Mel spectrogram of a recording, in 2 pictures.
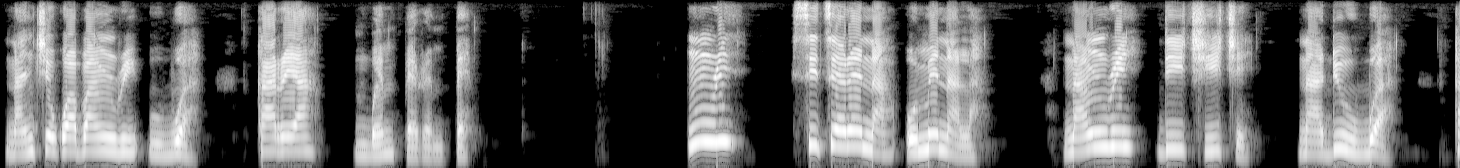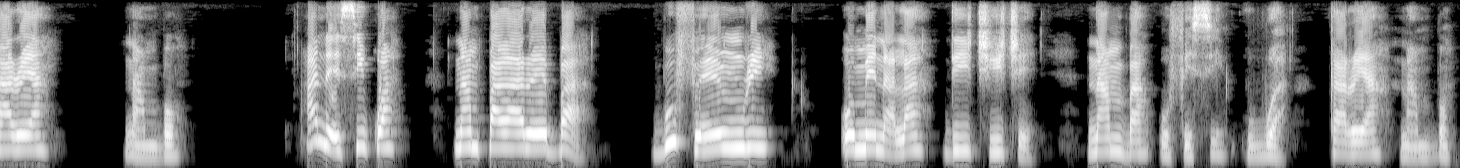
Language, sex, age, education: Igbo, female, 30-45, tertiary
